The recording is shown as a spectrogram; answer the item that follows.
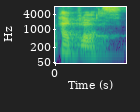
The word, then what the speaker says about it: Heipertz: Is that the right pronunciation? Heipertz, yes. Yeah. Heipertz.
